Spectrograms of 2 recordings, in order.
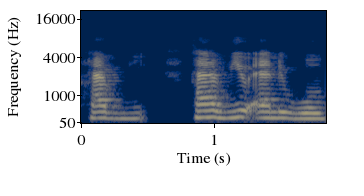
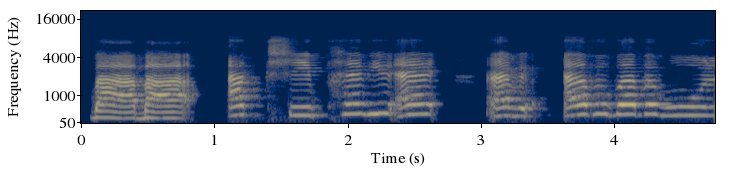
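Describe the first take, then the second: First: Said in the usual way. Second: Put-on high childlike Baba akship, have you ever wool; toddler's mispronunciation. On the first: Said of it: "he could not say it clearly". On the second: Mom imitating her son's garbled nursery rhyme, high. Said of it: "he would just mimic the words".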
